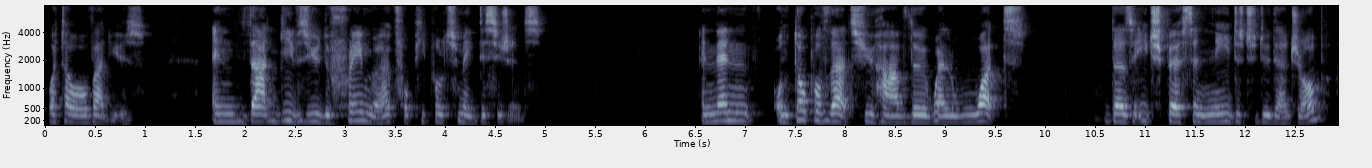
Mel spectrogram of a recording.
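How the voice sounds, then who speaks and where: A woman in her forties from the south of France, speaking as a podcast guest, thoughtful and quick to laugh. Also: lowish voice, fairly even intonation, a little mellow. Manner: thoughtful, laughs easily, restarts sentences. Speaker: guest, people and operations leader. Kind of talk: podcast interview.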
